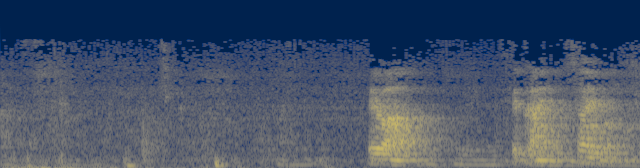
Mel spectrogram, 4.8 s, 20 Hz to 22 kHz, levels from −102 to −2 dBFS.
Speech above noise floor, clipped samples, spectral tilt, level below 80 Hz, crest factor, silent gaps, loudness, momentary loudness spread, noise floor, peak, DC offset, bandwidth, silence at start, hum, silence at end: 22 dB; under 0.1%; -5.5 dB/octave; -54 dBFS; 22 dB; none; -29 LUFS; 23 LU; -51 dBFS; -12 dBFS; under 0.1%; 8.4 kHz; 0 s; none; 0 s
